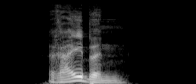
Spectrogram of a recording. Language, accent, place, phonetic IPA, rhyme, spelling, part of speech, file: German, Germany, Berlin, [ˈʁaɪ̯bn̩], -aɪ̯bn̩, Reiben, noun, De-Reiben.ogg
- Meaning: 1. plural of Reibe 2. gerund of reiben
